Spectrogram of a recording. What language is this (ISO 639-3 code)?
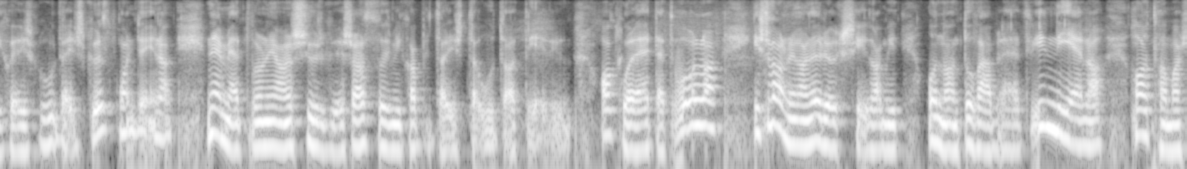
hun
